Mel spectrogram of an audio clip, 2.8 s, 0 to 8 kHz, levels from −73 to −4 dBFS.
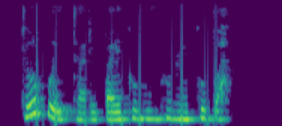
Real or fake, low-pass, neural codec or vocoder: real; 7.2 kHz; none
